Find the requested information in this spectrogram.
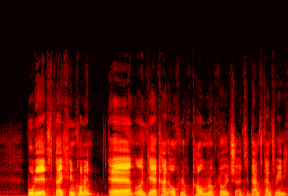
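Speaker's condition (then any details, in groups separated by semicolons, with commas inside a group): Cleft palate; speech impediment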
